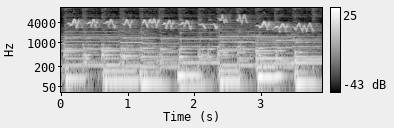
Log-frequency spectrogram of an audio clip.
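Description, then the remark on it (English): A bird chirps out the Jingle Bells tune in quick, bright phrases, sung over a steady, loud instrumental backing track that continues throughout. “Now that your holiday shopping list is figured out, enjoy this bird singing Jingle Bells.”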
